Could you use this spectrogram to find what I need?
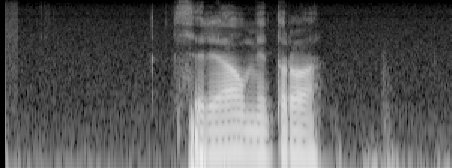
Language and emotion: Russian, neutral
